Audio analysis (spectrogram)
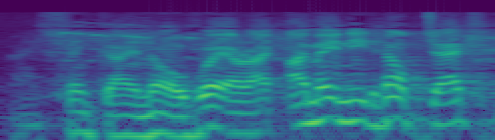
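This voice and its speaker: A man playing a calm, commanding jungle hero in an authoritative, deliberate 1950s radio adventure style. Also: medium pitch, noisy background, natural voice. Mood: brisk, determined. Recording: dull vintage 1950s radio recording.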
